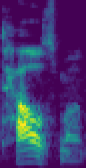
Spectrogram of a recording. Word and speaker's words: Talsma: But it's more like Talsma, the way it's spelled.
